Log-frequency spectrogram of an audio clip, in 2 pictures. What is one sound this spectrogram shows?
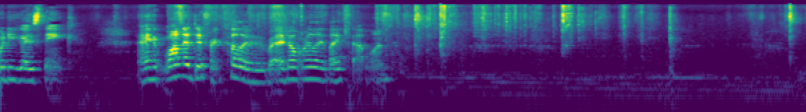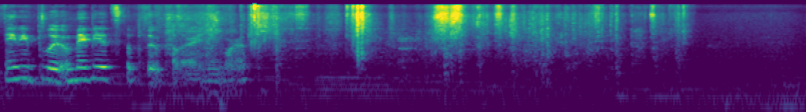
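Paper rustles and crinkles as hands move it.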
